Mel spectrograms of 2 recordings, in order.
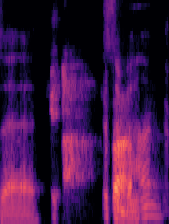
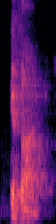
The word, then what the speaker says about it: Siobhan: So I can never pronounce her first name. Miss Williams. Siobhan. Siobhan.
